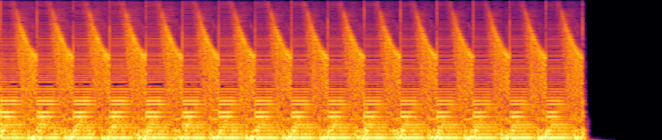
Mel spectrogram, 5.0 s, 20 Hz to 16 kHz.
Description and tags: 40-8th Dubstep Bass c3
Dubstep Bass: 110 BPM wobble at 1/8th note, half of the samples as a sine LFO and saw LFO descending. Sampled in Ableton using massive, compression using PSP Compressor2. Random presets with LFO settings on key parts, and very little other effects used, mostly so this sample can be re-sampled. 110 BPM so it can be pitched up which is usually better then having to pitch samples down.
110, bass, beat, bpm, club, dance, dub, dub-step, dubstep, effect, electro, electronic, lfo, loop, noise, porn-core, processed, rave, Skrillex, sound, sub, synth, synthesizer, techno, trance, wah, wobble, wub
